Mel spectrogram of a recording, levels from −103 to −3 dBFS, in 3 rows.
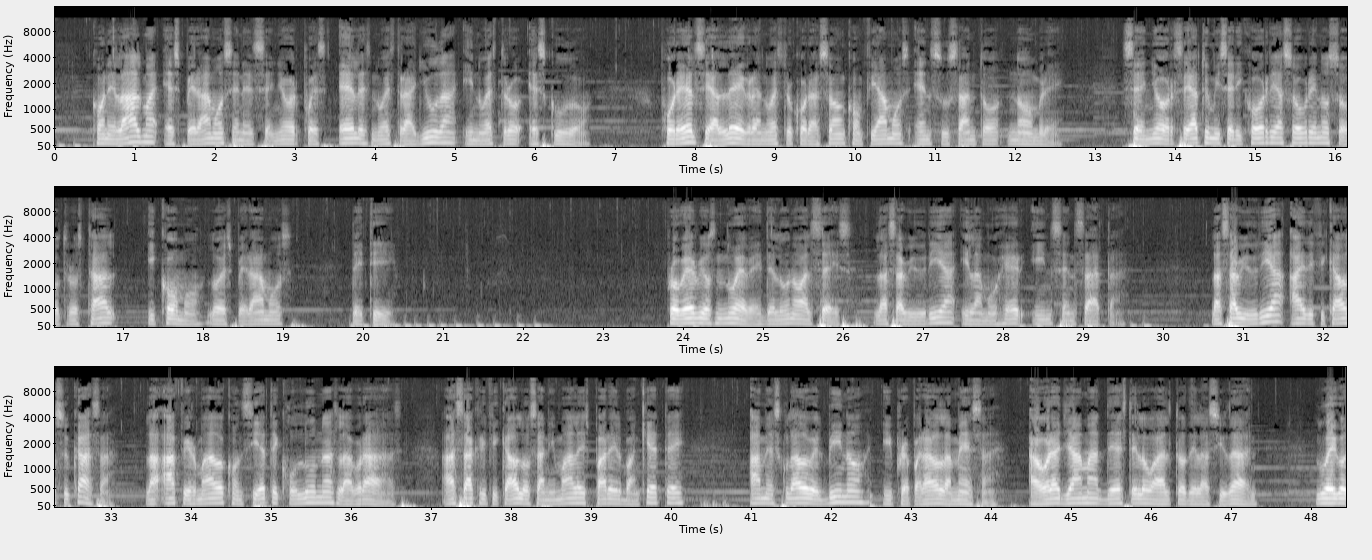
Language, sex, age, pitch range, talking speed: English, male, 50-69, 95-125 Hz, 110 wpm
